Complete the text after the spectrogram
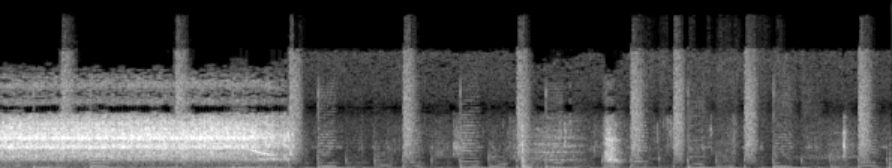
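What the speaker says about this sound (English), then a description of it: "I really should learn not to drill into my workbench." A handheld power drill whines at high speed while boring a cotter pin hole in a part for a backpack camera rig, then shifts to uneven grinding and knocking as the bit breaks through into the workbench, close and alone.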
